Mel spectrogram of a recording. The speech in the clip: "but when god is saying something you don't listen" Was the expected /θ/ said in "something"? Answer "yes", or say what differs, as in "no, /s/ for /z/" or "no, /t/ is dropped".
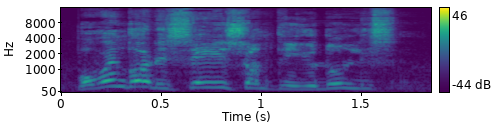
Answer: no, /t/ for /θ/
